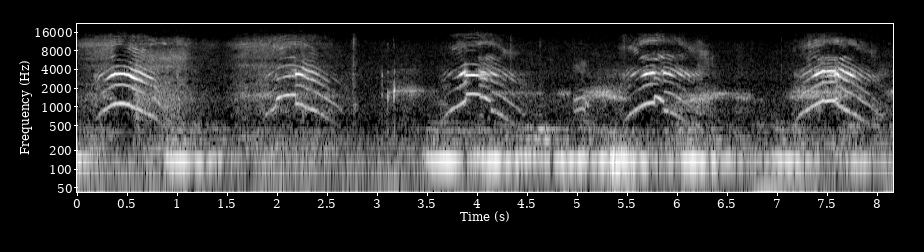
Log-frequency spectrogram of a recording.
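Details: Cat giving birth to kittens after sneaking into a neighbour's home; five rising-and-falling meows repeat steadily about every one and a half seconds, with a low indoor hum and people speaking softly nearby.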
